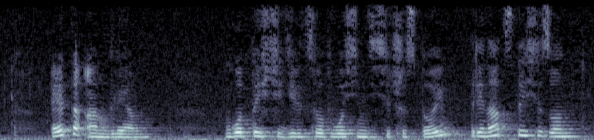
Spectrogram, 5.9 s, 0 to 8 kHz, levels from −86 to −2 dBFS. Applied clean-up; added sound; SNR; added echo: none; none; none; none.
